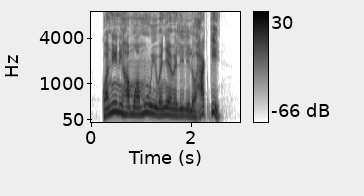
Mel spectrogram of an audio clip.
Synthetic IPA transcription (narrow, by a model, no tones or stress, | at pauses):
kwaniniɦamuamuiwɛɲɛwɛlililɔhaki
